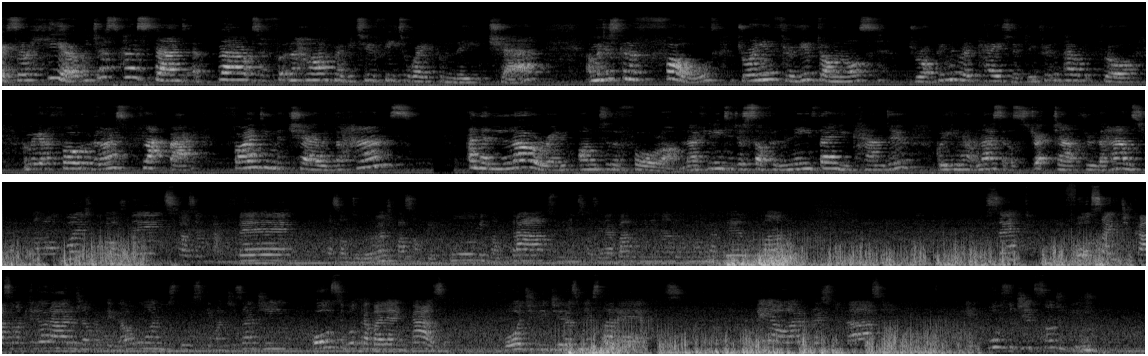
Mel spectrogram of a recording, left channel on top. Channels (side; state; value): both; different; correlation 0.00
